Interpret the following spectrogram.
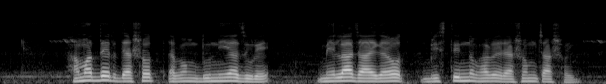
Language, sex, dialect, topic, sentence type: Bengali, male, Rajbangshi, agriculture, statement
